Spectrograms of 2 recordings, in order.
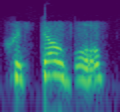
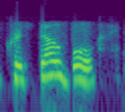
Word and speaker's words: Cristobal: But then next for the seas, we would have, I think we pronounce it Cristobal. Kind of looks like Cristobal. – Right. – But his name would be Cristobal.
